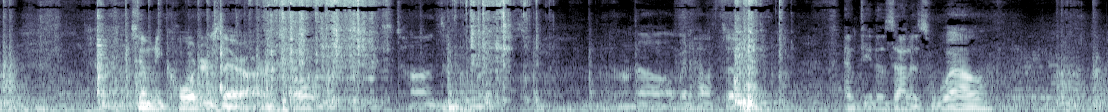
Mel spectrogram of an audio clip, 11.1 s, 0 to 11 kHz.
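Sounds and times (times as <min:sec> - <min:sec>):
metal coin box handling: 0:02.4 - 0:03.9, 0:04.5 - 0:05.5.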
